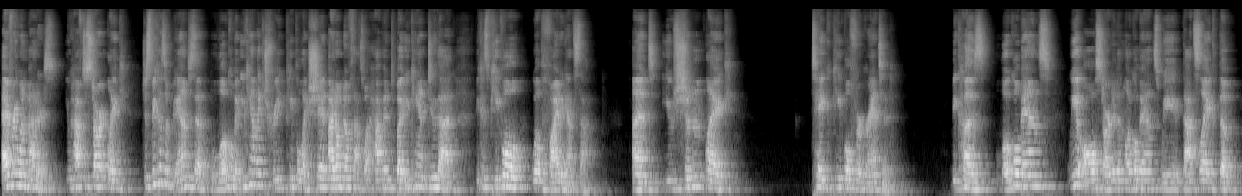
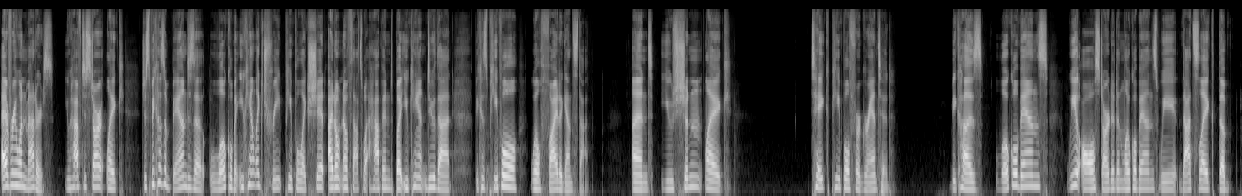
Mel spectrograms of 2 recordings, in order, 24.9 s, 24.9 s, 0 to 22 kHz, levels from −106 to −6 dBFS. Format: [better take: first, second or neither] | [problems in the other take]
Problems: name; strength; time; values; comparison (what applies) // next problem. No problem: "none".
second | off-mic speech; far // room echo; noticeable; dies away in 0.5 s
